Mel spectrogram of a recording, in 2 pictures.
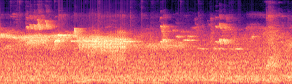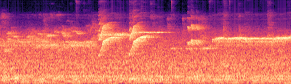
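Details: Belgian canary song played to stimulate singing and bring females into breeding condition: high warbled phrases, rapid rolled trills and steady whistled notes near the top of the range, shifting pattern, over a constant broad hiss.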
